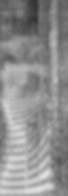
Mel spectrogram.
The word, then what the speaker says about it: yağmur: Yumuşak No, G is yağmur. like yes, yağmur. Huh, And yumuşak G- G, okay. Yes, yumuşak G is soft G.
